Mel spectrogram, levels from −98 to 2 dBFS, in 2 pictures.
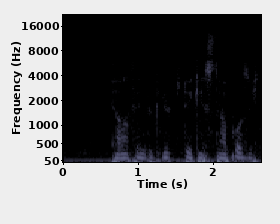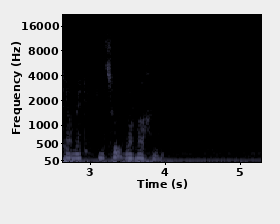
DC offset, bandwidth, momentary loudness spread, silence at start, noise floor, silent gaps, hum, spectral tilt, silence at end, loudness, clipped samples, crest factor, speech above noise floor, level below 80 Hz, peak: under 0.1%; 15 kHz; 5 LU; 0.05 s; -82 dBFS; none; none; -6 dB/octave; 0 s; -65 LUFS; under 0.1%; 16 dB; 20 dB; -70 dBFS; -48 dBFS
